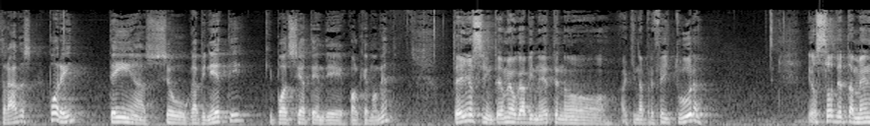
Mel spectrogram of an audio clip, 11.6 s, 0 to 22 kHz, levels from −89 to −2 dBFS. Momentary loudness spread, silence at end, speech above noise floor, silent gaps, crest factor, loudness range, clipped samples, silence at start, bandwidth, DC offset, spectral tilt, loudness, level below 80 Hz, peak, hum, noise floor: 19 LU; 0 s; 24 dB; none; 14 dB; 4 LU; under 0.1%; 0 s; 16 kHz; under 0.1%; -4.5 dB/octave; -14 LUFS; -40 dBFS; 0 dBFS; none; -38 dBFS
